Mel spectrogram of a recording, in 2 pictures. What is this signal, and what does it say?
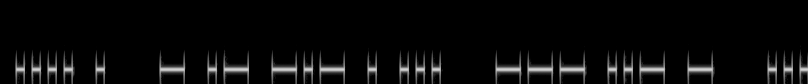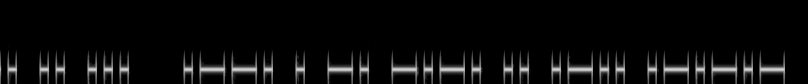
Morse code, heard as a keyed tone, about 15 wpm, 700 Hz. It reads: HE TAKES OUT HIS PENCIL.
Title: Additional Easy Phrases 15wpm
